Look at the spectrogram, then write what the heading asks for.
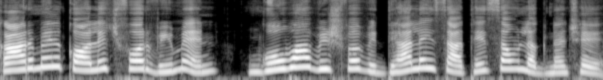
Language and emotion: Gujarati, neutral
